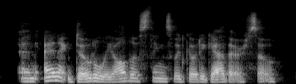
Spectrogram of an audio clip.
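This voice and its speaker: The pace is fairly quick. The tone is dark and mellow. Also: woman. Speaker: podcast host. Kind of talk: conversational interview. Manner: loud.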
